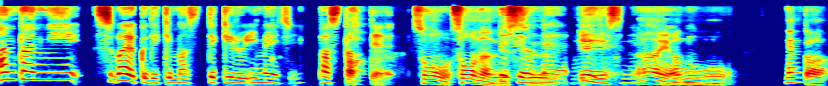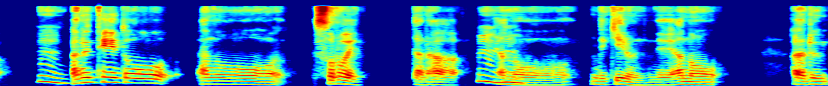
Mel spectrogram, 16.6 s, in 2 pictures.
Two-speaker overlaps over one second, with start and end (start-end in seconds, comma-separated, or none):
5.0-7.1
